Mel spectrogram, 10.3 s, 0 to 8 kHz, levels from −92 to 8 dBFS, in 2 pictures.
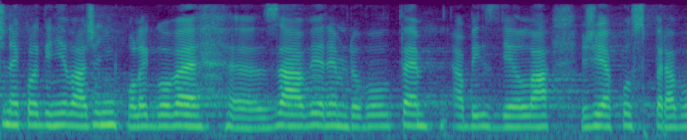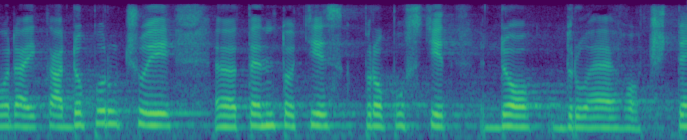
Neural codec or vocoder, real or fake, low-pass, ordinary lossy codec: none; real; 7.2 kHz; MP3, 64 kbps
